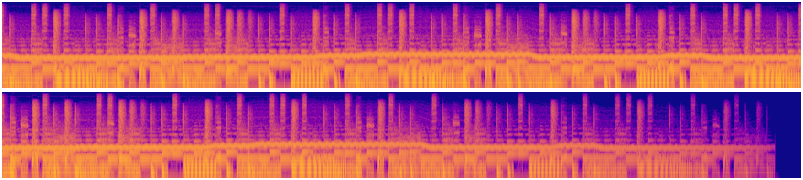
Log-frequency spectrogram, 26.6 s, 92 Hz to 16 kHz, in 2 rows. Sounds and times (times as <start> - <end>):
Funny music: 0.0 - 26.2.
